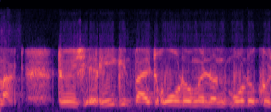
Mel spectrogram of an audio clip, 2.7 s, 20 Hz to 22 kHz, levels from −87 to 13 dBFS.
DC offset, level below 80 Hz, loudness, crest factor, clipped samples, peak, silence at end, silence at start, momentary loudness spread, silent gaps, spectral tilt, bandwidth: under 0.1%; -70 dBFS; -18 LUFS; 16 dB; under 0.1%; -2 dBFS; 0 s; 0 s; 5 LU; none; -2 dB/octave; 10.5 kHz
